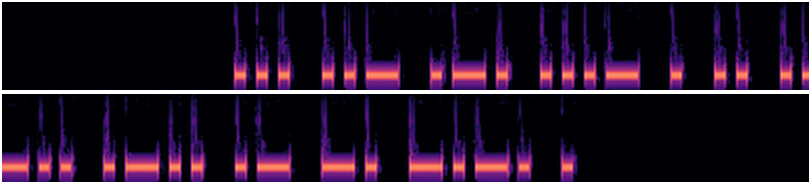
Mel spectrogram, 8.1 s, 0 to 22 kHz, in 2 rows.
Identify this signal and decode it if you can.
Morse code, heard as a keyed tone, about 21 wpm, 700 Hz. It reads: SURVEILLANCE
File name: Twelve Letter Words - 22wpm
